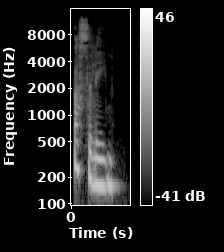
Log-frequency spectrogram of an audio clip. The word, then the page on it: vaseline: British English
